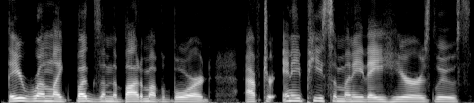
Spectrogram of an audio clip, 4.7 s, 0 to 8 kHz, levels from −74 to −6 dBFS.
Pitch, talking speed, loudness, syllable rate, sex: 165 Hz, 230 wpm, -17 LUFS, 6.1 syllables/s, female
